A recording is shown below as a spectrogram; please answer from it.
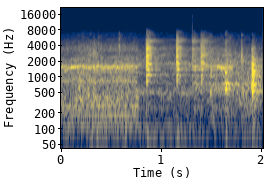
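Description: A steady electronic hum, then from just under a second in, a series of sharp knocks several tenths of a second apart: a tapped code signal knocked out on a ship's hull by survivors answering a rescue crew.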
